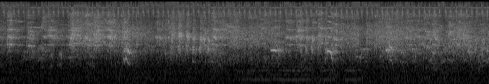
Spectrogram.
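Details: Free-living yellow-faced parrot in Brazilian Cerrado habitat: rough, broadband squawks come in loose bursts, with brief sharp whistled notes near the middle and a low steady hum underneath.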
